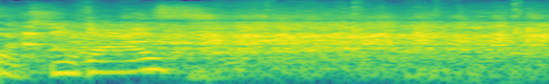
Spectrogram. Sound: audience laughing

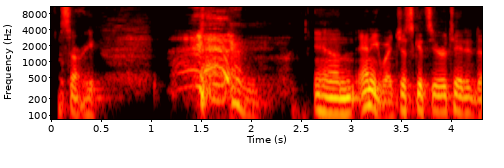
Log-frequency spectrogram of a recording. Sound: coughs

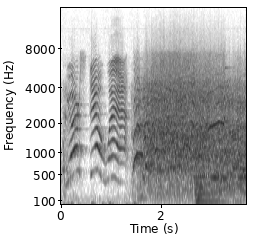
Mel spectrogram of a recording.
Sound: laughter

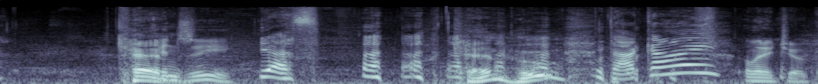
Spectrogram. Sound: laughing

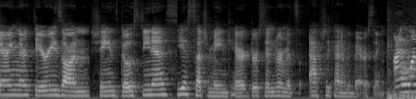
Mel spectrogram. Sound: none

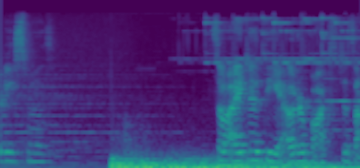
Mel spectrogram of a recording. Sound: ominous music; scene whooshing

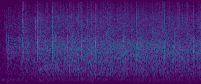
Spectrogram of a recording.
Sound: audience applauds

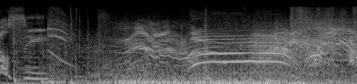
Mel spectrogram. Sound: screeching; screaming; groaning

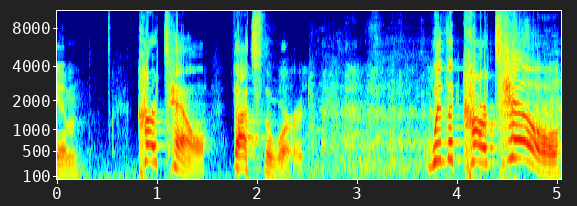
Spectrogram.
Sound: laughter

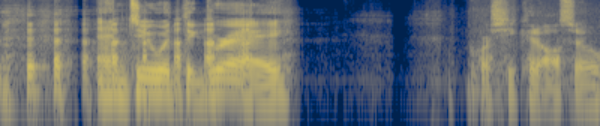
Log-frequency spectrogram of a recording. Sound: laughing

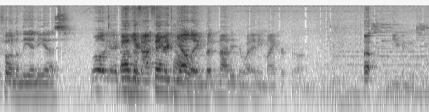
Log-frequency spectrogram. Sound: yelling

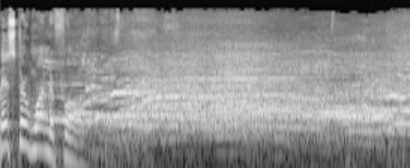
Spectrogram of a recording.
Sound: audience boos

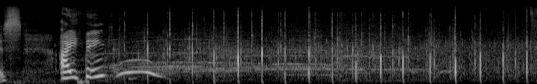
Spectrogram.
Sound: students cheering

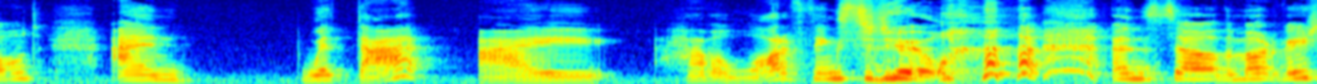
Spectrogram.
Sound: laughs

